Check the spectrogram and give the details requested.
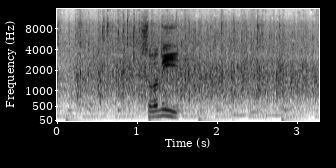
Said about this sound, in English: You've got a lot of people in this crowd cheering for you when you say that. I paid for 50% of them.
